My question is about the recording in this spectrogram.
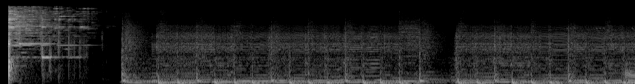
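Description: A glass-shattering sound effect, a loud crash with ringing shards, fills the first second; after a brief gap, background music with a steady beat starts and runs on.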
